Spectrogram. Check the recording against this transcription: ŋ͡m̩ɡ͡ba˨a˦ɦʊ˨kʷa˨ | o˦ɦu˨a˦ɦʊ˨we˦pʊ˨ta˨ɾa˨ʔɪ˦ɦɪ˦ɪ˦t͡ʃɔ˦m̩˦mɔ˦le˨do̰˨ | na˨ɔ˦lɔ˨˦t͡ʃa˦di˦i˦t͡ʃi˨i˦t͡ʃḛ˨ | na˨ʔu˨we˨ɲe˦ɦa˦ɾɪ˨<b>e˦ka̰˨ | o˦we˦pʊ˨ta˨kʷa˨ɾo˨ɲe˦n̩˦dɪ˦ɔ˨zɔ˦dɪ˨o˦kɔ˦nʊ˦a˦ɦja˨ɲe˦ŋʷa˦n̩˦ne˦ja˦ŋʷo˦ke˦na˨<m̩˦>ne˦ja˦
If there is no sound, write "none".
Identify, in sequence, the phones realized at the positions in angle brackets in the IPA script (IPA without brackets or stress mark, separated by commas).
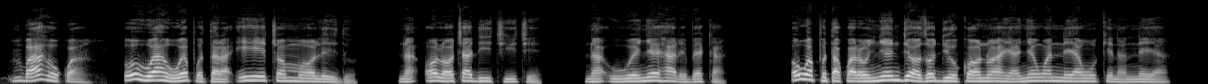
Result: b, n̩˦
